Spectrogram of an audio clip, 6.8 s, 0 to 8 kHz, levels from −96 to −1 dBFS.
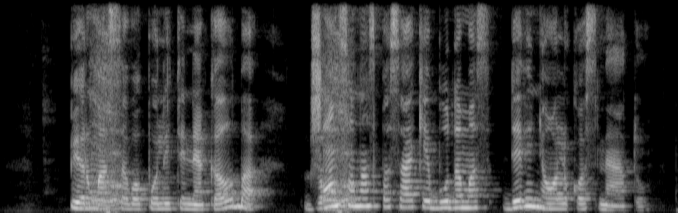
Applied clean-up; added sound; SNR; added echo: none; Burping, eructation; 6 dB; none.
